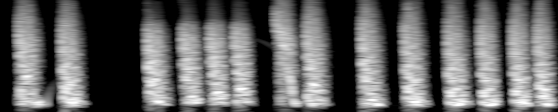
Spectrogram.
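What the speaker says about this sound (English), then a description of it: "Then let's go for the main bass" A main bass synth for a drop, pitched down and ring-modulated, plays about fifteen short, loud, gritty bursts. They come in a quick rhythmic pattern with tiny gaps between them and a pause near the start, with no voices.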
